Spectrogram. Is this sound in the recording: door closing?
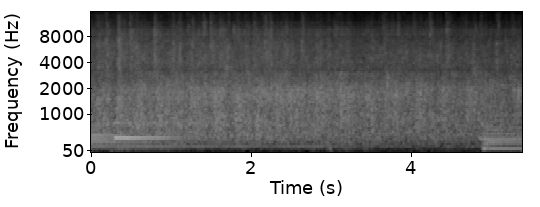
no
